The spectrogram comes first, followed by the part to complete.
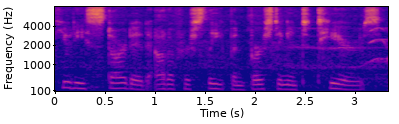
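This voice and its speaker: A woman softly reading a fairy tale as a quiet ASMR bedtime storyteller. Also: low-pitched, fairly even intonation, moderate pace, over music, rough recording. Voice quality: soft, quiet.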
